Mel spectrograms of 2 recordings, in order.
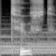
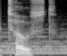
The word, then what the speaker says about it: TOST: Whether you pronounce it TOST or toast, one thing's for sure, these shares are smoking hot today.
